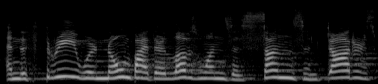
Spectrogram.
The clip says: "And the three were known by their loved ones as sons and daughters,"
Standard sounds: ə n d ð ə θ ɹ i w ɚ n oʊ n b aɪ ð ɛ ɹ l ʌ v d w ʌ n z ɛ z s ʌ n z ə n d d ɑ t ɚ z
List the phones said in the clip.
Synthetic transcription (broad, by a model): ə n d ð ə θ ɹ i w ɚ n oʊ n b aɪ ð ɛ ɹ l ʌ v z w ʌ n z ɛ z s ʌ n z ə n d d ɑ t ɚ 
